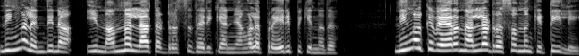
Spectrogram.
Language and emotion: Malayalam, angry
